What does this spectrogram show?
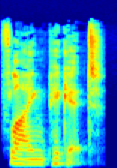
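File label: "flying picket", British English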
